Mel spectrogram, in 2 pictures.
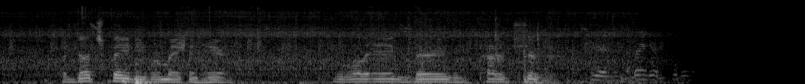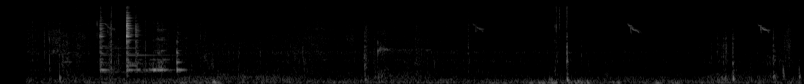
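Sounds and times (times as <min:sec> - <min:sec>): metal fork scraping a pot: 0:09.0 - 0:10.0.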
